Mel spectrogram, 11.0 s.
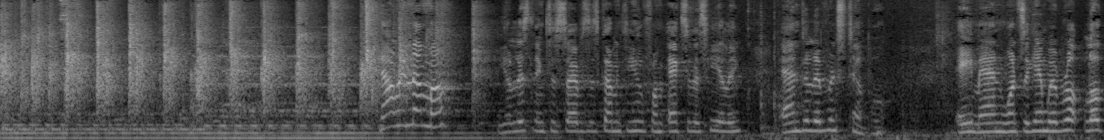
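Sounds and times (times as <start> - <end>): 
audience hand clapping: 0.0 - 5.0
speech: 4.2 - 9.0, 9.6 - 11.0.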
